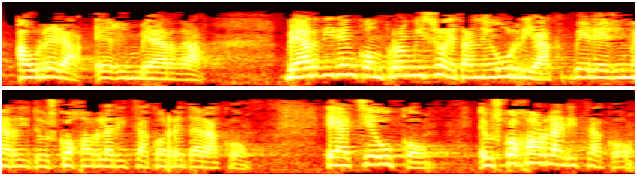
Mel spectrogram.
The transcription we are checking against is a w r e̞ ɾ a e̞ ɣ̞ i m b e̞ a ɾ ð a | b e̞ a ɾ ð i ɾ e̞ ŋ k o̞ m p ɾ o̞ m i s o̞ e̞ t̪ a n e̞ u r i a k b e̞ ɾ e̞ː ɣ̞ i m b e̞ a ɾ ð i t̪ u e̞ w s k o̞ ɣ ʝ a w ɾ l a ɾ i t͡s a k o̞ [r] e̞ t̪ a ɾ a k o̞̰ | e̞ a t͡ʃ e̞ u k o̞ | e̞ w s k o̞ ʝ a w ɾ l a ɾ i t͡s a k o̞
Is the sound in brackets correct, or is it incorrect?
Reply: correct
